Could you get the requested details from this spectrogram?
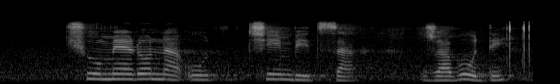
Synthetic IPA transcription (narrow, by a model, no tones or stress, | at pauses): t͡ʃʰumɛɺɔnaʔu | t͡ʃʰimbit͡sa | zʷaβuːd̪i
